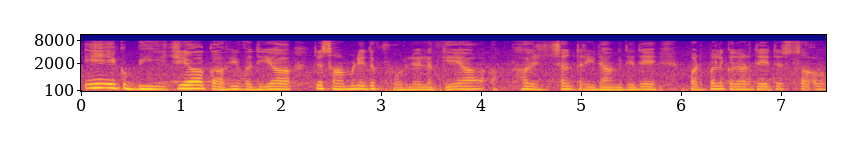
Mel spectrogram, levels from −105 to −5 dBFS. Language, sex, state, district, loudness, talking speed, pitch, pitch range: Punjabi, male, Punjab, Kapurthala, -17 LUFS, 185 wpm, 160 Hz, 150-175 Hz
